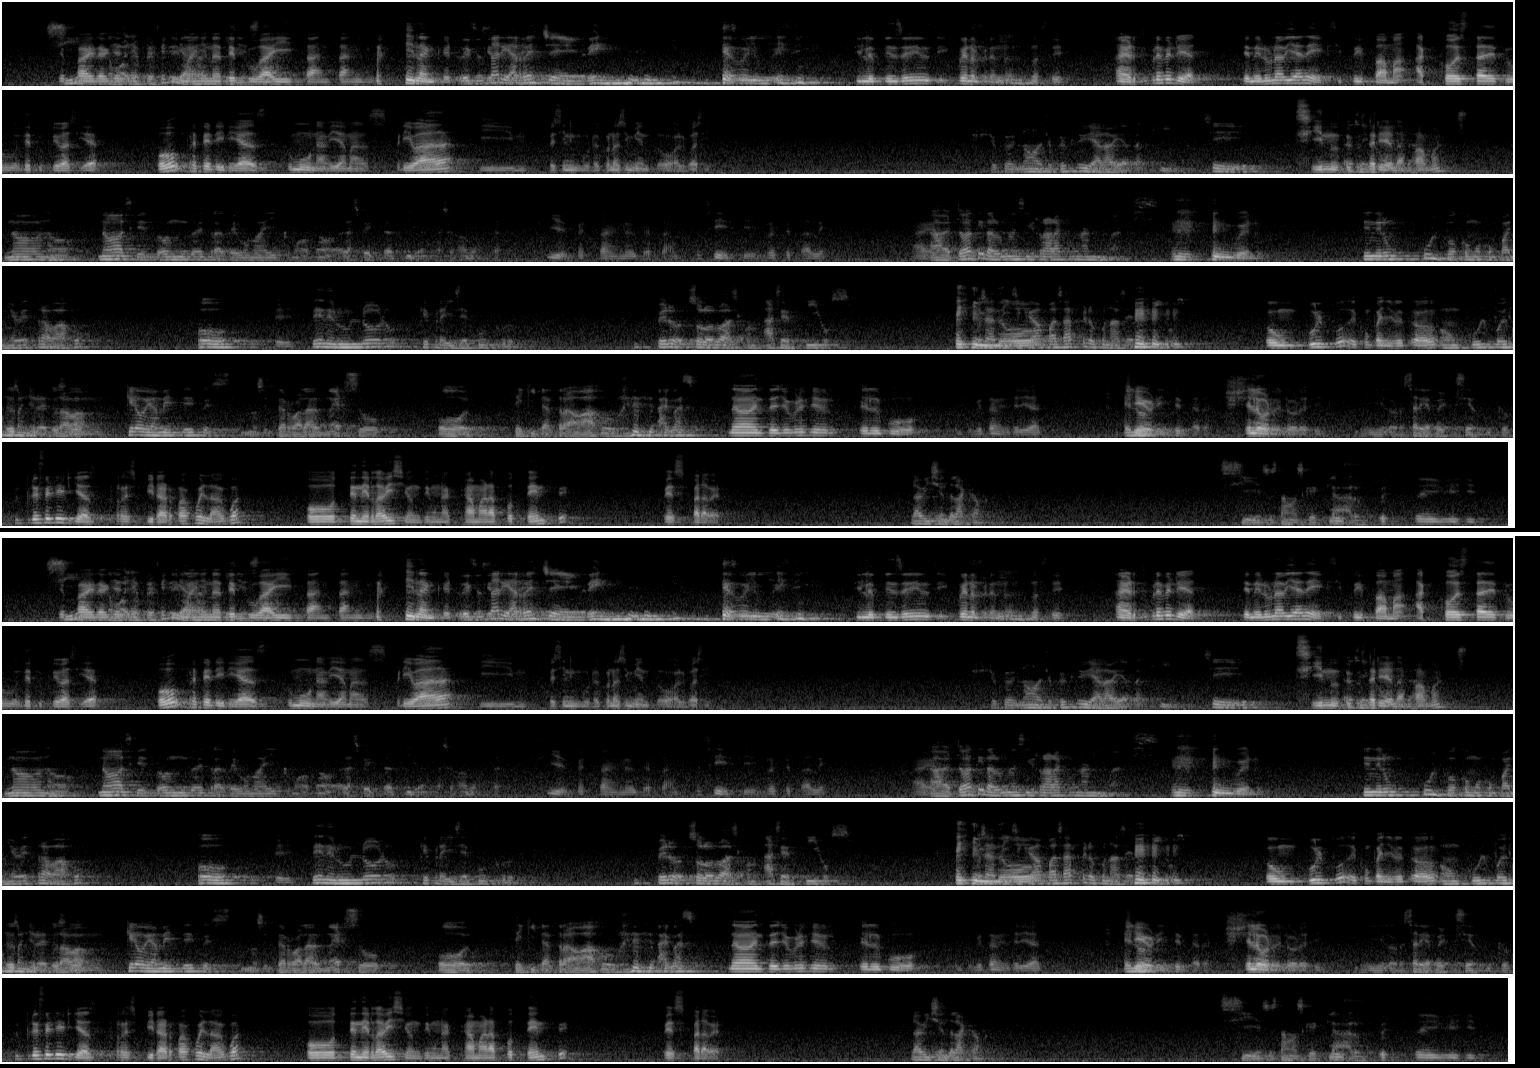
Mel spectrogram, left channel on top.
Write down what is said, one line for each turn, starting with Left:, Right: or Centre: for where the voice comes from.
Right: Sí,
Centre: Qué paila
Right: no,
Centre: que siempre
Right: yo preferiría
Centre: estoy. Imagínate
Right: la orquesta.
Centre: tú ahí tan tan y, <laughs> y la Ankerson
Right: Eso estaría
Centre: que está ahí.
Right: re chévere. <laughs>
Centre: <laughs>
Right: Sí.
Centre: Bueno, pues sí, si lo pienso bien, sí.
Right: <clears throat>
Centre: Bueno, pero no, no sé. A ver, ¿tú preferirías tener una vida de éxito y fama a costa de tu, de tu privacidad? ¿O
Right: Sí,
Centre: preferirías como una vida más privada y pues sin ningún reconocimiento o algo así?
Right: yo creo, no, yo preferiría la vida tranquila. Sí.
Centre: Sí, ¿no
Right: La
Centre: te gustaría
Right: segunda.
Centre: la fama?
Right: No, no. No, es que todo el mundo detrás de uno ahí como, no, la expectativa, eso no me aguanta.
Centre: Sí, es también es verdad. Pues sí, sí, respetable. A ver.
Right: A ver, te voy a tirar una así rara con animales.
Centre: <laughs> Bueno,
Right: Tener un pulpo como compañero de trabajo o
Centre: ok. <laughs>
Right: tener un loro que predice el futuro, pero solo lo hace con acertijos.
Centre: Ay,
Right: O
Centre: no.
Right: sea, te dice qué va a pasar, pero con acertijos.
Centre: <laughs> O un pulpo de compañero de trabajo.
Right: O un pulpo
Centre: Es que
Right: de compañero
Centre: los pulpos
Right: de trabajo,
Centre: son,
Right: que
Centre: son
Right: obviamente,
Centre: asco.
Right: pues, no sé, te roba el almuerzo o te quita el trabajo, <laughs> algo así.
Centre: No, entonces yo prefiero el, el búho. Siento que también sería chévere
Right: El loro.
Centre: intentar.
Right: Sí.
Centre: El oro, el oro, sí.
Right: Sí, el oro estaría re exótico.
Centre: ¿Tú preferirías respirar bajo el agua o tener la visión de una cámara potente, pues para ver?
Right: La visión de la cámara. Sí, eso está más que claro.
Centre: Uf, pues está difícil.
